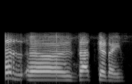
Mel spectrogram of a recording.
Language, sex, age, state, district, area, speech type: Urdu, male, 18-30, Delhi, Central Delhi, urban, conversation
